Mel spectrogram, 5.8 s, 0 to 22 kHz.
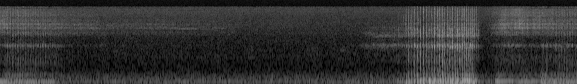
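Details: A sleeping Weimaraner snores with a low, rumbling drone, then a louder rasping snort; recorded June 10, 2015.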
